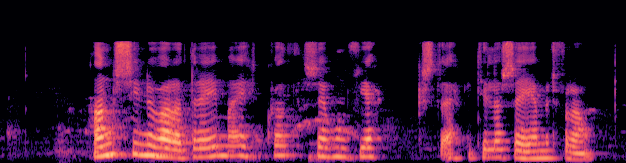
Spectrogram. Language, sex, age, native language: Icelandic, female, 40-49, Icelandic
